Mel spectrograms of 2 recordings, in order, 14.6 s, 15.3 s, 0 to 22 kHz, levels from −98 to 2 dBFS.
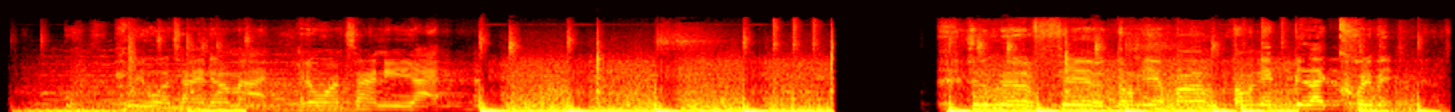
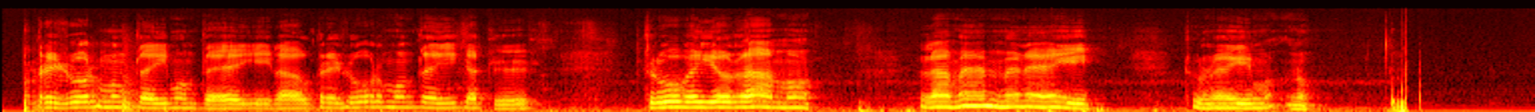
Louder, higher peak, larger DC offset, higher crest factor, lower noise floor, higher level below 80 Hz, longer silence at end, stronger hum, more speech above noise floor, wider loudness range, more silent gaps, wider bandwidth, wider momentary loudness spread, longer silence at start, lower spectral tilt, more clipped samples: first, -22 LUFS vs -25 LUFS; second, -8 dBFS vs -4 dBFS; neither; second, 8 dB vs 22 dB; first, under -90 dBFS vs -51 dBFS; first, -20 dBFS vs -42 dBFS; second, 0.1 s vs 0.7 s; neither; first, over 69 dB vs 27 dB; first, 8 LU vs 5 LU; first, 8.40-9.16 s vs none; second, 11 kHz vs 12.5 kHz; second, 12 LU vs 20 LU; second, 0.1 s vs 0.25 s; second, -5.5 dB/octave vs -7 dB/octave; neither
